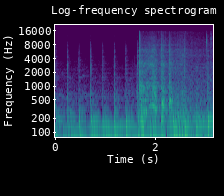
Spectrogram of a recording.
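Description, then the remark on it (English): A car engine cranks over with a quick, steady chugging from the starter, then catches and roars to life, revving loudly with no one speaking. “I get in my car and hightail it down to the Los Angeles courthouse”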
